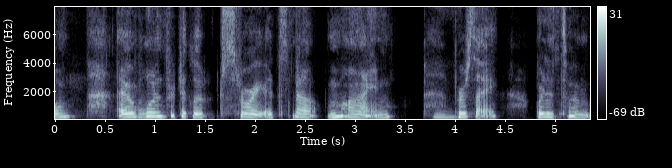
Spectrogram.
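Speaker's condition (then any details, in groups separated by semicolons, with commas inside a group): Quadriplegic cerebral palsy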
